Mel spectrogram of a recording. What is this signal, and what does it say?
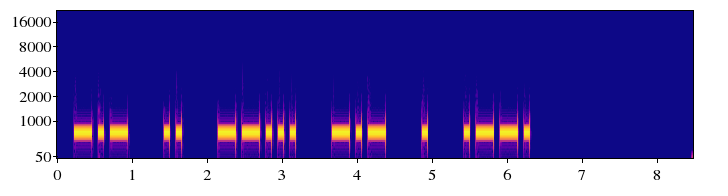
Morse code, heard as a keyed tone, about 15 wpm, spaced as for 11 wpm, 700 Hz. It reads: KI7KEP
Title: USA Call Signs - 6 Characters - 2x Character Spacing - 15wpm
